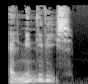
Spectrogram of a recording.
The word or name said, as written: almindeligvis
